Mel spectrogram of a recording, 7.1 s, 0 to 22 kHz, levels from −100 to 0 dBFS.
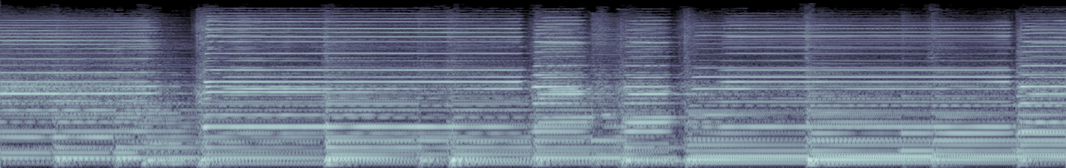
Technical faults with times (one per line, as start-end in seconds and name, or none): none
